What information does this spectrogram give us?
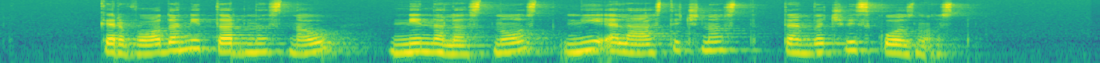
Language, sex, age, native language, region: Slovenian, female, 30-49, Slovenian, Central Slovenia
